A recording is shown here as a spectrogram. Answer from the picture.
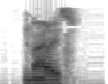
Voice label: "nice", english; adjectives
